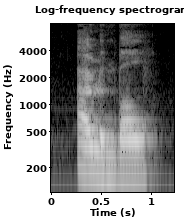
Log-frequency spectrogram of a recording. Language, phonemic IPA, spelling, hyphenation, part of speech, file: Dutch, /ˈœy̯.lə(n)ˌbɑl/, uilenbal, ui‧len‧bal, noun, Nl-uilenbal.ogg
- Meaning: pellet vomited by an owl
